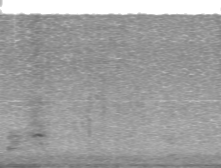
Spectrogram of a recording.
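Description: Honeybees buzz steadily at an open hive during an inspection at a bee centre in Wales, a close, continuous drone with faint wingbeat tones rising and falling, and no talking.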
